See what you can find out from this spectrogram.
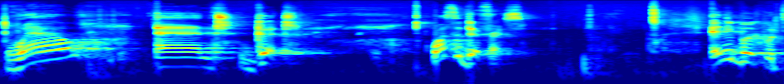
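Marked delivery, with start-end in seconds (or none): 0.1-2.1 each word stretched very slowly; slow emphasis. Shown as a demonstration. Teacher sets out two words, very slowly. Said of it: "So well".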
